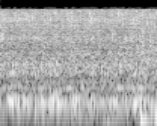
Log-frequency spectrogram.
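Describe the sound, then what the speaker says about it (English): A sink faucet runs hot water at strong pressure, a steady, even hiss of flowing water with no pauses and no voices. "The sink, again, strictly hot water"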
